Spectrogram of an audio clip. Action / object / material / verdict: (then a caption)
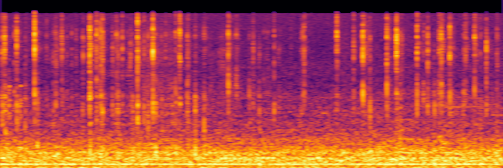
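tap / plastic laptop keyboard keys / plastic / none. Both hands type continuously with their fingertips on the black plastic low-profile keys of a MacBook Pro laptop with a silver aluminum body, resting on a green desk mat. Rapid, light key taps make bright clicks over a steady low hum.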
